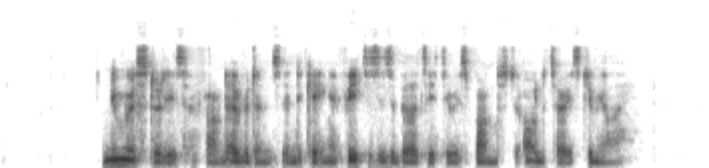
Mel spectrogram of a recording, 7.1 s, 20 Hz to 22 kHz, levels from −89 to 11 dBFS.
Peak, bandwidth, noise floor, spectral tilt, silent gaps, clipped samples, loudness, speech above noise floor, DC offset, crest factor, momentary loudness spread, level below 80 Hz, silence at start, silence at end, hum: -2 dBFS; 7.4 kHz; -86 dBFS; -4.5 dB/octave; none; under 0.1%; -23 LUFS; 63 dB; under 0.1%; 22 dB; 9 LU; -62 dBFS; 1.05 s; 0.85 s; none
